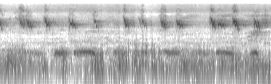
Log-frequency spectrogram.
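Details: Common starling singing during courtship display: a jumble of high chirps, squeaks and short whistles, with low, rolling cooing phrases repeating underneath.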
